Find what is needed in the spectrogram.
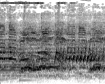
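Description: A large crowd shouting and cheering, many voices at once without a break.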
